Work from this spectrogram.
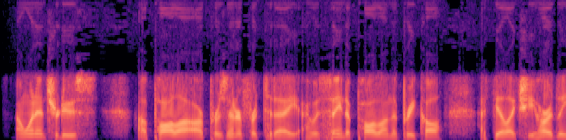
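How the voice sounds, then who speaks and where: A man's fairly even intonation holds through his very fast delivery. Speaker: webinar host. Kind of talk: webinar introduction. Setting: webinar teleconference.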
